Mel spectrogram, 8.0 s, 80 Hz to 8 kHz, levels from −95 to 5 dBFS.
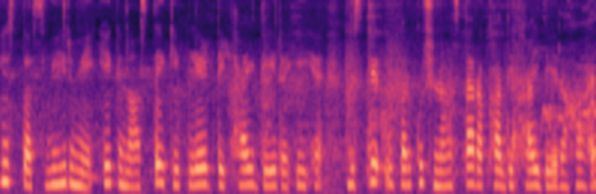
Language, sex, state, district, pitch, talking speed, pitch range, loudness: Hindi, female, Uttarakhand, Tehri Garhwal, 230 Hz, 150 wpm, 225-245 Hz, -18 LUFS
